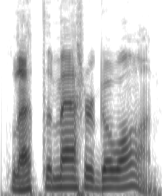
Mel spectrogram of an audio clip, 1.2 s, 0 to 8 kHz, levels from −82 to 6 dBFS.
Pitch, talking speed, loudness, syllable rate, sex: 130 Hz, 245 wpm, -17 LUFS, 5.6 syllables/s, male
